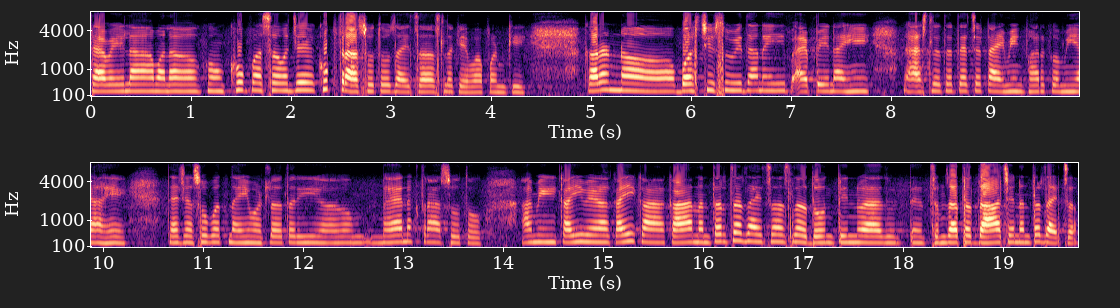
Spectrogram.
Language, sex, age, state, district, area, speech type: Marathi, female, 45-60, Maharashtra, Buldhana, rural, spontaneous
